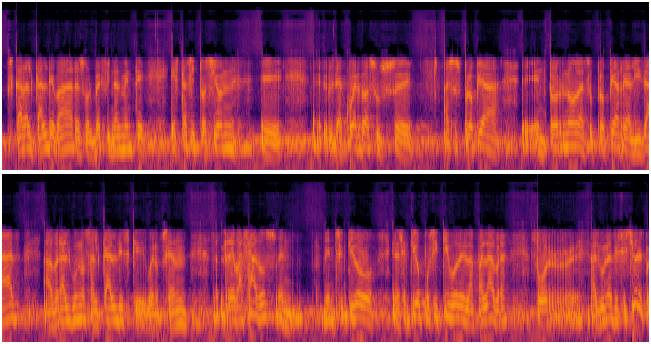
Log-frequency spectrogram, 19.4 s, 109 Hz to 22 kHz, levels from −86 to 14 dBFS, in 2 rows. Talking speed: 135 wpm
